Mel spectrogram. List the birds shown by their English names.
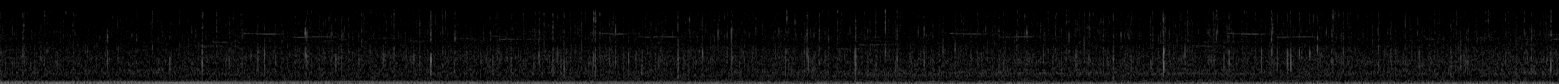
Black-capped Chickadee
